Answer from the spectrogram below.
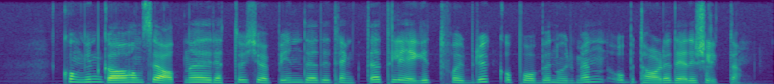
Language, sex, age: Norwegian, female, 32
